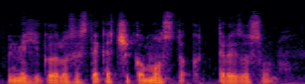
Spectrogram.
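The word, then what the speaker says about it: Chicomoztoc: Chicomostoc, hasta ahora pronunciado Chicomostoc, fue el lugar de donde salieron las 7 tribus nahuatlacas.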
